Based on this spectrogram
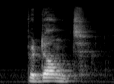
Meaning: pedantic
- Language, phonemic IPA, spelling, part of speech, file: Dutch, /pəˈdɑnt/, pedant, noun / adjective, Nl-pedant.ogg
